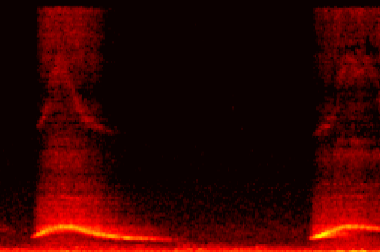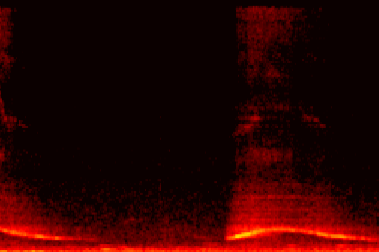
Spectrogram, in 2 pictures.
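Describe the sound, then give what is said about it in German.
Three separate human whistles, each a clear tone that rises quickly and then glides slowly downward, spaced evenly a few seconds apart over a soft low background rumble with no talking; whistled as a breathing exercise with a hand resting on the lower belly. “Beobachte jetzt, wenn du pfeifst, was an deiner Hand passiert.”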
